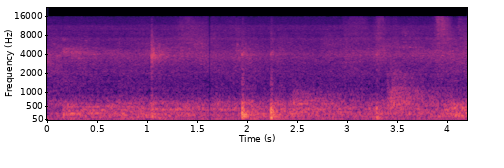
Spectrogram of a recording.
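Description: Church congregation exchanging the sign of peace: a low hubbub of murmured greetings and people shifting, with two soft knocks about two seconds in.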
